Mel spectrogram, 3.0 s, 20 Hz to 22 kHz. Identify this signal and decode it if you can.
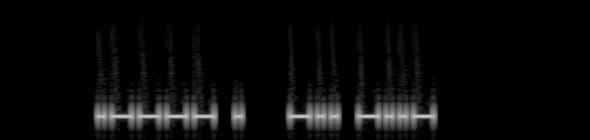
Morse code, heard as a keyed tone, about 35 wpm, 700 Hz. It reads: 1E DX
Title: Field Day Exchanges Encore - 35wpm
